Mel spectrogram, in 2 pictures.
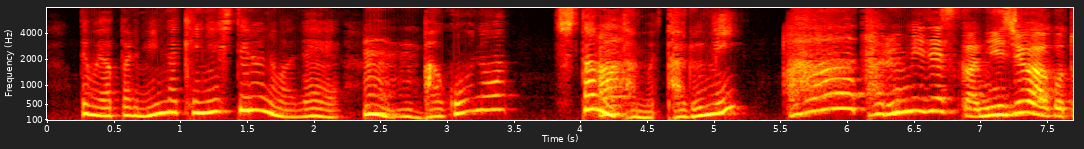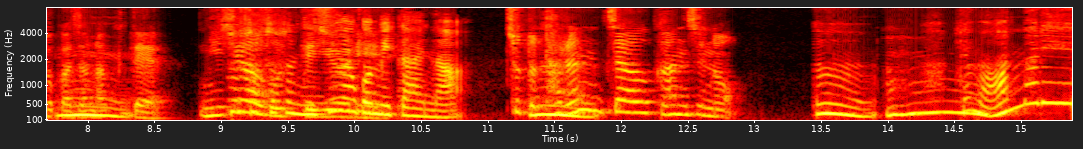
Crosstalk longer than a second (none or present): present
